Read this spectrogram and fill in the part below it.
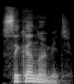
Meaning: to save, to spare
- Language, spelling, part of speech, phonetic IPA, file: Russian, сэкономить, verb, [sɨkɐˈnomʲɪtʲ], Ru-сэкономить.ogg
